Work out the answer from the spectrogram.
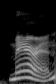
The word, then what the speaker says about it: Marin: That's not how you pronounce this. So, Marin.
